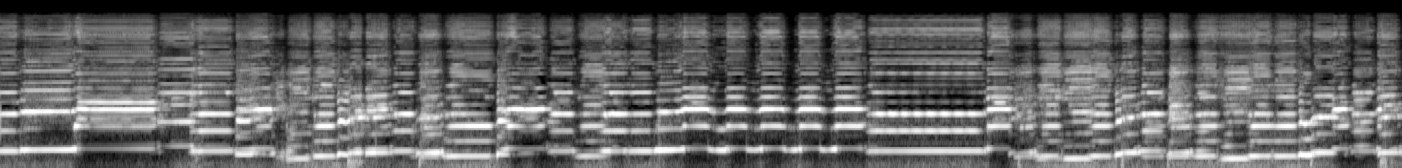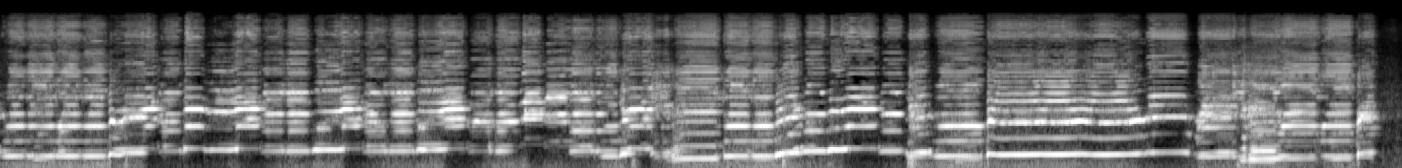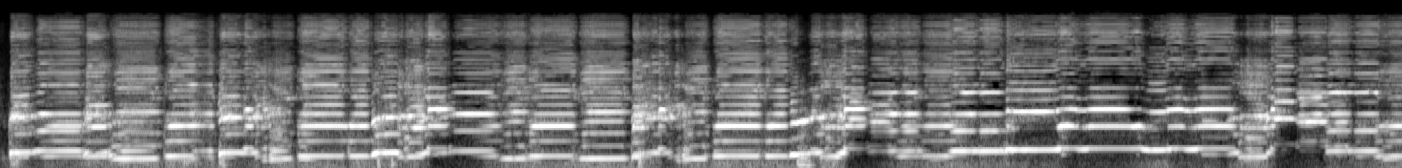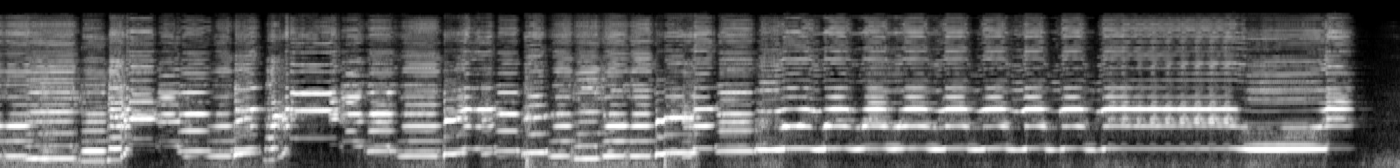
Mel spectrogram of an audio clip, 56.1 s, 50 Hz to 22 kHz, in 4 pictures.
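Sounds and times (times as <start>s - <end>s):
blues harmonica playing: 0.0s - 56.0s.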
